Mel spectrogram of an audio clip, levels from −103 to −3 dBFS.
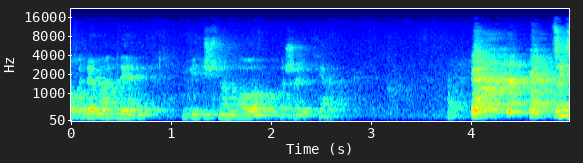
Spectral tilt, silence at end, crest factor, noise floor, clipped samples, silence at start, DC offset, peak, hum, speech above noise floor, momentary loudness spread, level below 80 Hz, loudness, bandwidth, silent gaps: -3.5 dB/octave; 0 s; 22 dB; -66 dBFS; under 0.1%; 0 s; under 0.1%; -22 dBFS; none; 24 dB; 22 LU; under -90 dBFS; -41 LUFS; 16 kHz; none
